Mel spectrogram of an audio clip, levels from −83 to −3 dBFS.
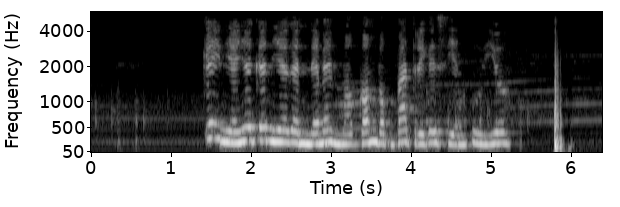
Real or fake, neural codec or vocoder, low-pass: real; none; 5.4 kHz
